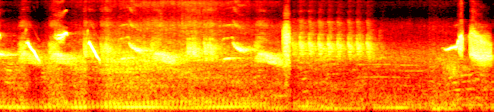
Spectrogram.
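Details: Long-tailed shrike (cendet) imitating other bird species: loud falling whistled slurs and squeaky notes, a fast buzzy rattle in the middle, then a harsh burst at the end.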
